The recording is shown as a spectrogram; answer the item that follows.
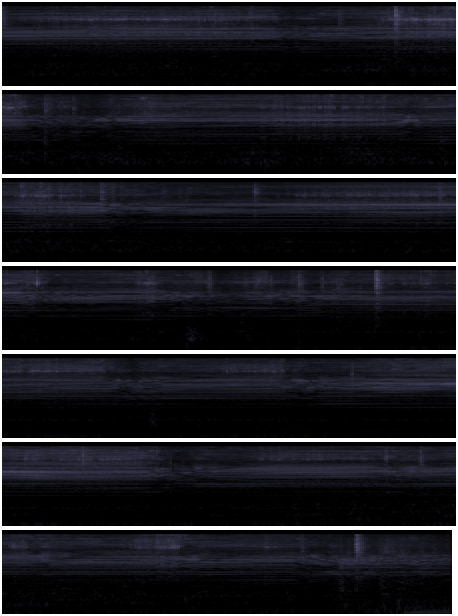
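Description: Cordless electric hair clipper buzzing steadily as it is run through a man's beard, its sound swelling and easing every few seconds with each pass.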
